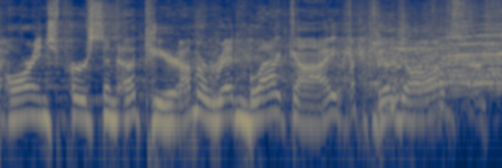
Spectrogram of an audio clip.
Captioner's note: audience laughing; cheering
